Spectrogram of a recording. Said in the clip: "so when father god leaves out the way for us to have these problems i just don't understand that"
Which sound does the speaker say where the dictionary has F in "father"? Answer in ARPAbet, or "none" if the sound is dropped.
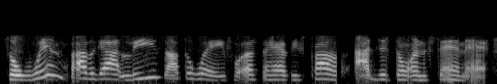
F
